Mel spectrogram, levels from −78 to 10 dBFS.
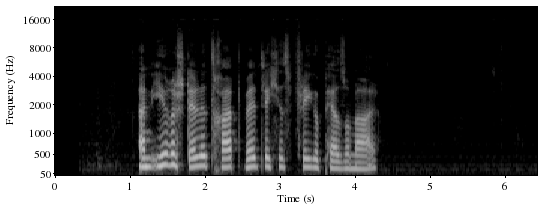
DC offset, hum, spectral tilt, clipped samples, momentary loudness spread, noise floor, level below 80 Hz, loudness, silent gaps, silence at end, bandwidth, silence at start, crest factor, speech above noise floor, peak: under 0.1%; 50 Hz at -65 dBFS; -6 dB/octave; under 0.1%; 7 LU; -67 dBFS; -62 dBFS; -19 LUFS; none; 2.15 s; 11 kHz; 1.1 s; 20 dB; 48 dB; -2 dBFS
